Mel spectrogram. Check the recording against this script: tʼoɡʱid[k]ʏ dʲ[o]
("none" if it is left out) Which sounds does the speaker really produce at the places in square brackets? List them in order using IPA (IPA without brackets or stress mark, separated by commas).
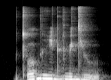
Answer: ɡʱ, u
